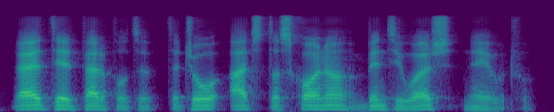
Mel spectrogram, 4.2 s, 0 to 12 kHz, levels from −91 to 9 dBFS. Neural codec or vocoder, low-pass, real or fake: codec, 16 kHz, 0.2 kbps, FocalCodec; 7.2 kHz; fake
